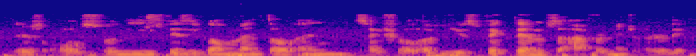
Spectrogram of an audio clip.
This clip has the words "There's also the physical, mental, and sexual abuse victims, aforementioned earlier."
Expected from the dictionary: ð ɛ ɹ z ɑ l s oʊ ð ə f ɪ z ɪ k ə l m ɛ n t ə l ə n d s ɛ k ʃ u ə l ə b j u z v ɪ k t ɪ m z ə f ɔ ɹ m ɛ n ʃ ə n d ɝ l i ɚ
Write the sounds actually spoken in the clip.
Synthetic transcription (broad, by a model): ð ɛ ɹ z ɑ l s oʊ ð ə f ɪ z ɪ k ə l m ɛ n t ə l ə n s ɛ k ʃ u ə l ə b j u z v ɪ k t ɪ m z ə f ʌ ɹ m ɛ n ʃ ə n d ɝ l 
